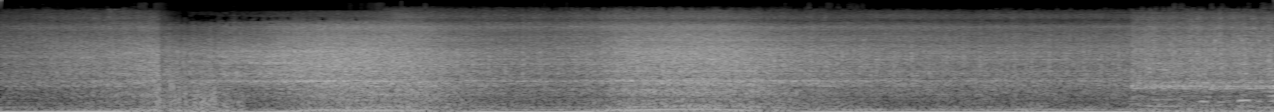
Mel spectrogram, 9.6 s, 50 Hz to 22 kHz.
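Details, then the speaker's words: Barn-find 1966 Ford Thunderbird V8 idling after cleaning the cylinder 8 plug that hadn't been firing: deep idle with slightly uneven beat, still a little rough, slight lifter tick, after a 125-mile drive. "I mean, it's still a little rough. And I hear a lifter tick just a touch."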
